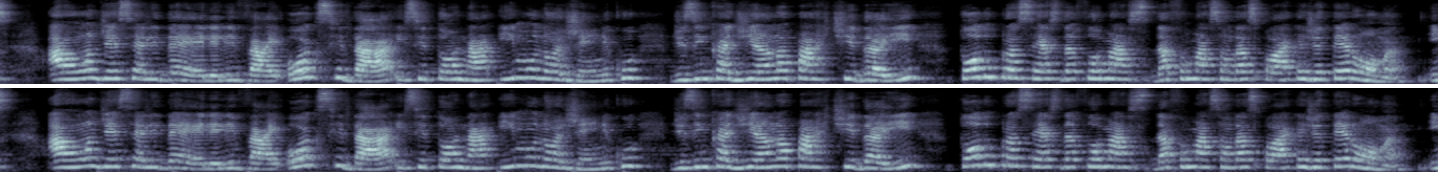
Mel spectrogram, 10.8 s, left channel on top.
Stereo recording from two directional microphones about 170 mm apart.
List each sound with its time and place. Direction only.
0.3 s a woman's voice: 15° right (ahead or behind)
